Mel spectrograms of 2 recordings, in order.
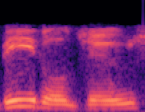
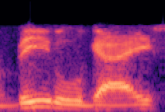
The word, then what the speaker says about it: Betelgeuse: Thunderbolt you might there's a star called Betelgeuse or beetle guys depending upon how you pronounce it it's not dead far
